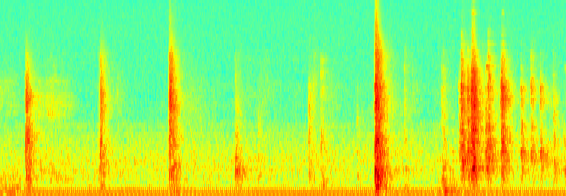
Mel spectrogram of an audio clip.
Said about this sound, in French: On accède au grenier par des escaliers de bois qui se trouvent au dernier étage. Escalier étroit et poussiéreux. En haut des escaliers se trouve une porte de bois qui fait...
